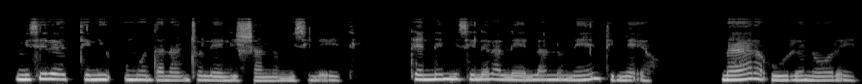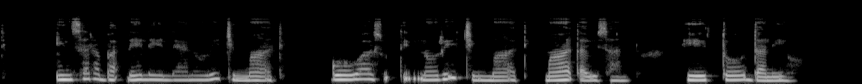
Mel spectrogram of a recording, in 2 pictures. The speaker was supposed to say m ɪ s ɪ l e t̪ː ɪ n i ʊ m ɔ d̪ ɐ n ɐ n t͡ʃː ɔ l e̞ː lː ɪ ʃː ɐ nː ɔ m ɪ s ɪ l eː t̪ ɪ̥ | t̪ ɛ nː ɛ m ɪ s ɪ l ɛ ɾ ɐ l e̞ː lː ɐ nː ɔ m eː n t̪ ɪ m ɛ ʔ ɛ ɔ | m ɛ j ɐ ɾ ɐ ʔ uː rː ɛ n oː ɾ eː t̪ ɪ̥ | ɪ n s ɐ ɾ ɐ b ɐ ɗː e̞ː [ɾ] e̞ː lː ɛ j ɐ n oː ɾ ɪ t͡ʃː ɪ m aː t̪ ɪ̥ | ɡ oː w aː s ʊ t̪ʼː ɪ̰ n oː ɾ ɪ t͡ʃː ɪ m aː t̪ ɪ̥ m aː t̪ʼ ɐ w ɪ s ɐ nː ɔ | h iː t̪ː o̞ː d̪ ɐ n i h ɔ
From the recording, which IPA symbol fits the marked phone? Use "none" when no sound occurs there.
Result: l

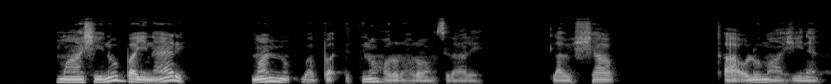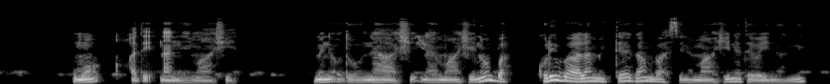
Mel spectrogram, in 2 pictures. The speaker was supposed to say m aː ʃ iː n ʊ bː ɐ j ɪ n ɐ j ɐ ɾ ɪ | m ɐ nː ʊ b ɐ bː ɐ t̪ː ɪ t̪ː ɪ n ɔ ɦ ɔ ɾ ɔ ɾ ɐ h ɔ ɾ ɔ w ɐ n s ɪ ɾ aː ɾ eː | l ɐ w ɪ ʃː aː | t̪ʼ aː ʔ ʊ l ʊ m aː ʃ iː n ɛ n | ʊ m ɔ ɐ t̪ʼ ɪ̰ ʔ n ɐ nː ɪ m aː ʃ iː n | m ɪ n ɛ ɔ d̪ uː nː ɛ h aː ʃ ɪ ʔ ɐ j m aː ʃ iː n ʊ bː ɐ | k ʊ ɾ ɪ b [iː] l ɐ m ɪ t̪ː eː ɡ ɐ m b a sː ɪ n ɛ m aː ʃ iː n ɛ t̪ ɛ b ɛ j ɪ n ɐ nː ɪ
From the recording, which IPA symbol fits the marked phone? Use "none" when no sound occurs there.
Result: aː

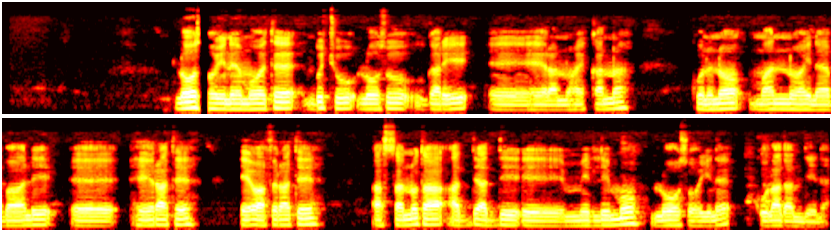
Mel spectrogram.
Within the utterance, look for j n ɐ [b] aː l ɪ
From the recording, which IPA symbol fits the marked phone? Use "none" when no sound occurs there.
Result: b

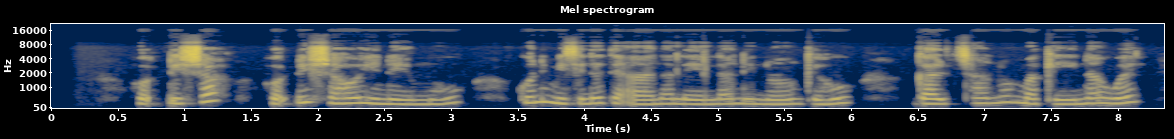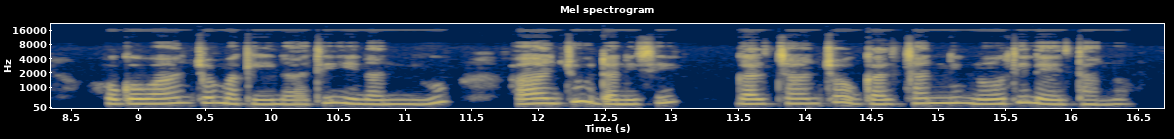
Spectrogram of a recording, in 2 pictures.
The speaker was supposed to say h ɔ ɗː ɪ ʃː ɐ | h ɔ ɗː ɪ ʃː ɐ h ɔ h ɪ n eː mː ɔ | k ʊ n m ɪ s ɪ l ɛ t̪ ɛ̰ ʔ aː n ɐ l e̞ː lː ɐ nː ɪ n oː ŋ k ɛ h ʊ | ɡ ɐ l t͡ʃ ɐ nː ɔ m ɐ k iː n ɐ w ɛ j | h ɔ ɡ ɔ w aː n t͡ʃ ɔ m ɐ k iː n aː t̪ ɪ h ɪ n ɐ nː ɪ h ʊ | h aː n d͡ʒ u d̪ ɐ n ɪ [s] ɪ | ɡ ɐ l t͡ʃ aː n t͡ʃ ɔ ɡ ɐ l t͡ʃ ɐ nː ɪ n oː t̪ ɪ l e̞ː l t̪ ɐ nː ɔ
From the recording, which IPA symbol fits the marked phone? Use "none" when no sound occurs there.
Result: s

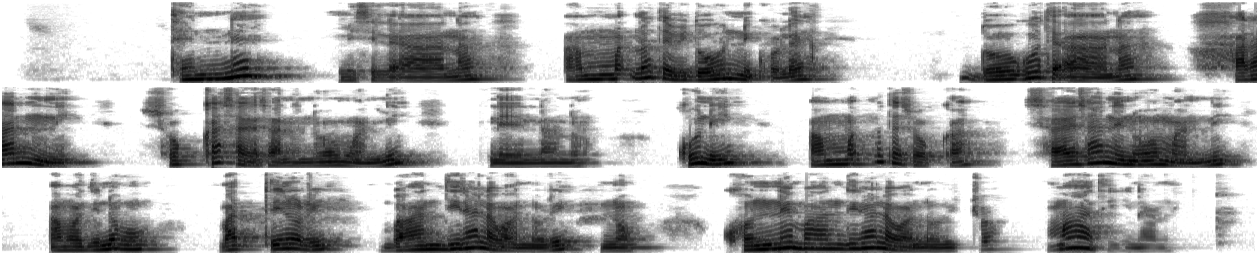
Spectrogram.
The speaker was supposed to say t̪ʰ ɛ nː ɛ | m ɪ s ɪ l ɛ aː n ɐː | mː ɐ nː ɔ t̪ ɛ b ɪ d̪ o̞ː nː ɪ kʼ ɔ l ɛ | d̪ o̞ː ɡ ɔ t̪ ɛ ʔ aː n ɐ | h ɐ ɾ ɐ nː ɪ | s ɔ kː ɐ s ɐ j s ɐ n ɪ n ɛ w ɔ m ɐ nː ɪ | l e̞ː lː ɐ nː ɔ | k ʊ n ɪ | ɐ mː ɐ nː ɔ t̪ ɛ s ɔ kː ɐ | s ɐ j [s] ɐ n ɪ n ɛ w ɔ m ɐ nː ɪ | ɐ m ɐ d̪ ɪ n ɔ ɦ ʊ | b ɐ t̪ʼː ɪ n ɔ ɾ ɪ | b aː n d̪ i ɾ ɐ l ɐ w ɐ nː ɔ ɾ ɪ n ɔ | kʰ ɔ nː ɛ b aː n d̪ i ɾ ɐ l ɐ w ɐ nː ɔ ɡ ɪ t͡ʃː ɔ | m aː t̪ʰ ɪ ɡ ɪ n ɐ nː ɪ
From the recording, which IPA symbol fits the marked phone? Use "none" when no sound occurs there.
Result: s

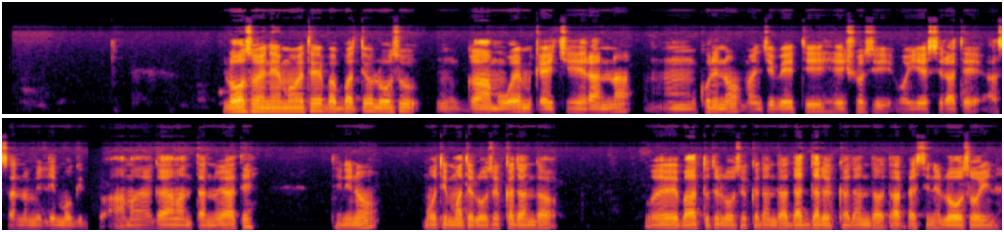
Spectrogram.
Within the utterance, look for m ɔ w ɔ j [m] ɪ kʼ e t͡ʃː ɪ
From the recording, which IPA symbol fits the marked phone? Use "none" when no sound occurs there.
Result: m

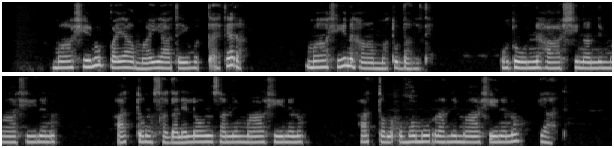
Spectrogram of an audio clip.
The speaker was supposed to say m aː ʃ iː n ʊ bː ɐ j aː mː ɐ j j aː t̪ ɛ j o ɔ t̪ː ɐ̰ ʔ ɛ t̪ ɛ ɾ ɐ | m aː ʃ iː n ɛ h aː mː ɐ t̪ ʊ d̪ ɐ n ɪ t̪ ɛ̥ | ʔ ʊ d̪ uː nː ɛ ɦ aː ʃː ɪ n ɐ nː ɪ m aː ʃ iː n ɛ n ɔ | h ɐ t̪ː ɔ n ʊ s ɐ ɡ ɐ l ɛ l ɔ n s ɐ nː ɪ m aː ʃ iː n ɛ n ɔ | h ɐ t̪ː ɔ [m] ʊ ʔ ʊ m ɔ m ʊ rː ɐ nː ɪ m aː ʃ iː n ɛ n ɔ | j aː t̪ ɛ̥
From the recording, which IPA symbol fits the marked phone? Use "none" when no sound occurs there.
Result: n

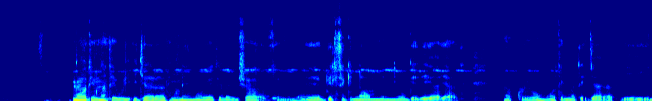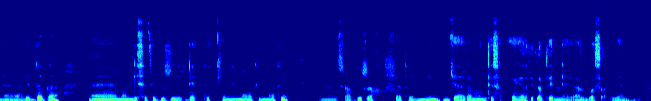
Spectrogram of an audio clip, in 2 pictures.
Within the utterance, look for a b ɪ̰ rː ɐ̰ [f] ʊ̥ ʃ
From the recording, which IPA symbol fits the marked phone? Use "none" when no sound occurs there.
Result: f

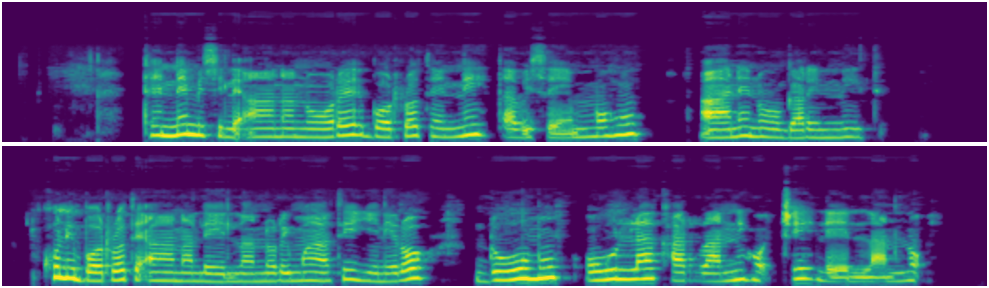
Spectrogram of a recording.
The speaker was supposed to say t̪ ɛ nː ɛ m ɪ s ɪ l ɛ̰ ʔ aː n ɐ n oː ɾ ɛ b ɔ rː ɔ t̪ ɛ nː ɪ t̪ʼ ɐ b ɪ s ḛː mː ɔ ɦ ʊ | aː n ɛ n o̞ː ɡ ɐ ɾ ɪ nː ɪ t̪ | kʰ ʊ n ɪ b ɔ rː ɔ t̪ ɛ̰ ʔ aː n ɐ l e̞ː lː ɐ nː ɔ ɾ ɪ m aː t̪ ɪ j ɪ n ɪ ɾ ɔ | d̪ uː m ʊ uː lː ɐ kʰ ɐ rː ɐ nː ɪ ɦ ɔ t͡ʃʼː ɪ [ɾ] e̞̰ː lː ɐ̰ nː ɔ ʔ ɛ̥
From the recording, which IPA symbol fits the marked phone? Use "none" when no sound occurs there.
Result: l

